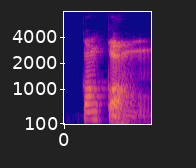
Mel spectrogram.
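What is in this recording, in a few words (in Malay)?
"kongkong", Malay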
